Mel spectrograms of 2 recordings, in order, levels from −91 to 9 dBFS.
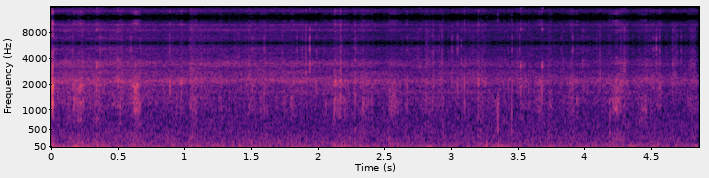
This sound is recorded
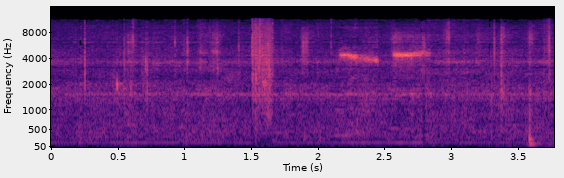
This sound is remade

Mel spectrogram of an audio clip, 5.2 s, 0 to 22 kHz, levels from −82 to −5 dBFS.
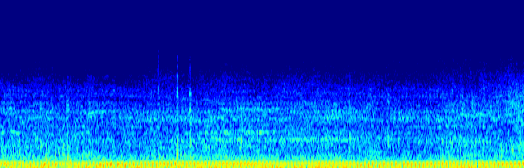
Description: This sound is remade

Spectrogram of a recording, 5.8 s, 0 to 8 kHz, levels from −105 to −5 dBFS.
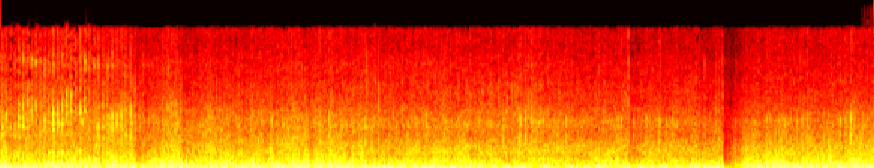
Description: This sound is recorded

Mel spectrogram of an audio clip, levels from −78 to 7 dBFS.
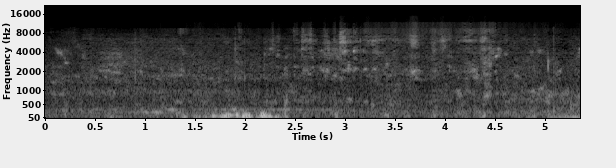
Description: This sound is remade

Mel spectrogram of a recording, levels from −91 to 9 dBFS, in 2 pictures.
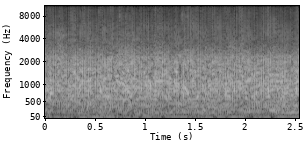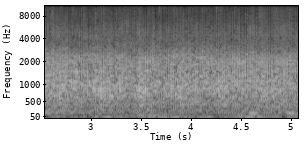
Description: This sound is remade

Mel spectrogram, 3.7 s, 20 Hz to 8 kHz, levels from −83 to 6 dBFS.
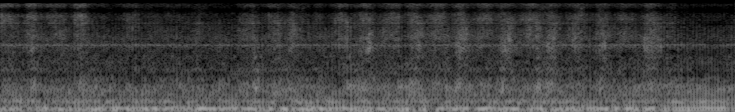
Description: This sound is remade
